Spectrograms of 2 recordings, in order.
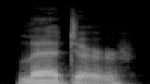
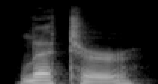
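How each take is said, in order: First: The middle consonant is a D sound. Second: The middle consonant is a clear T sound. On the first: The middle stage of the sound. "to a D sound" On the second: The earliest stage of the sound. "from an initial T sound"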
